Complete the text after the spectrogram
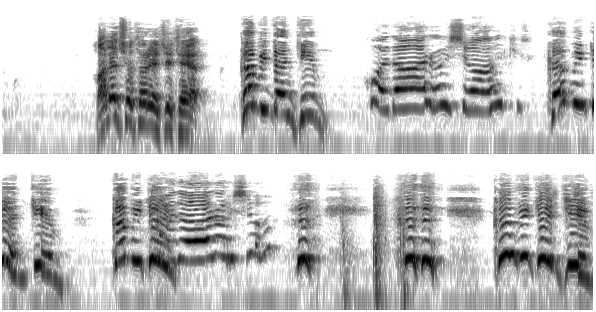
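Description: An elderly man calls out cheerfully nearby.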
